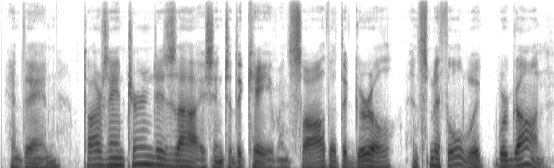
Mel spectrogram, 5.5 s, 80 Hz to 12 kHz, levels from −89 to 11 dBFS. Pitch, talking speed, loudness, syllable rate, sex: 110 Hz, 205 wpm, -17 LUFS, 4.8 syllables/s, male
